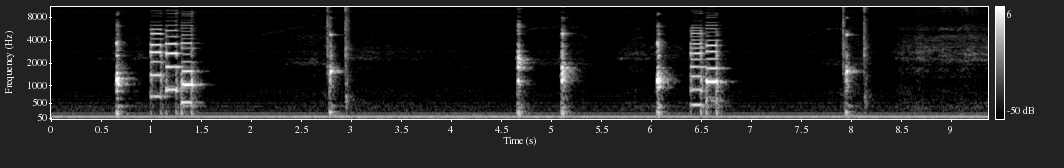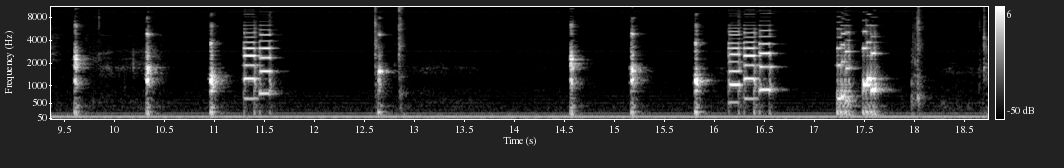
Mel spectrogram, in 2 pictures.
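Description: A fruit machine plays short electronic beeps and jingles.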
